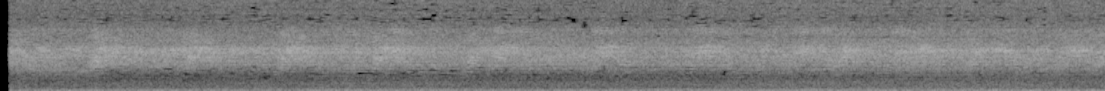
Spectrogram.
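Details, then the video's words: Cicadas chorusing together on a street during a heatwave: a dense, continuous high-pitched buzzing drone with a slight pulsing shimmer, steady throughout, with faint low background rumble. "폭염속 매미들의 거리합창"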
